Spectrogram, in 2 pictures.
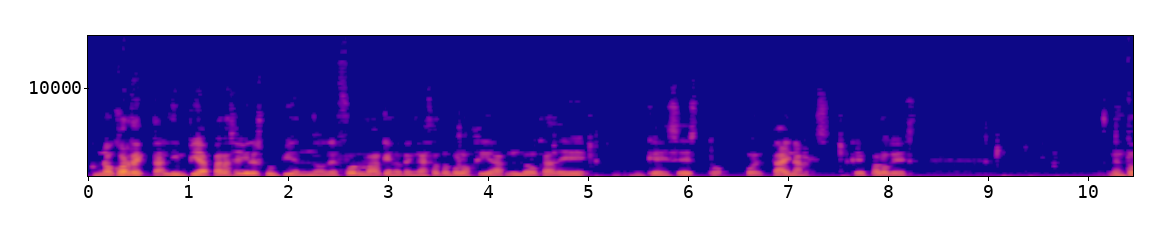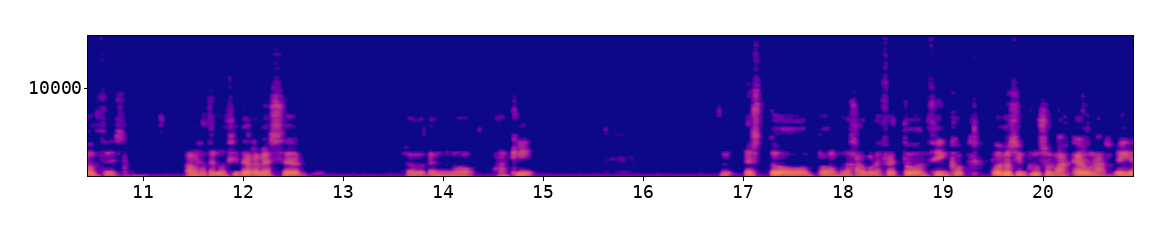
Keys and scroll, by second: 4.9 s, 7.4 s, 9.3 shift+f.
